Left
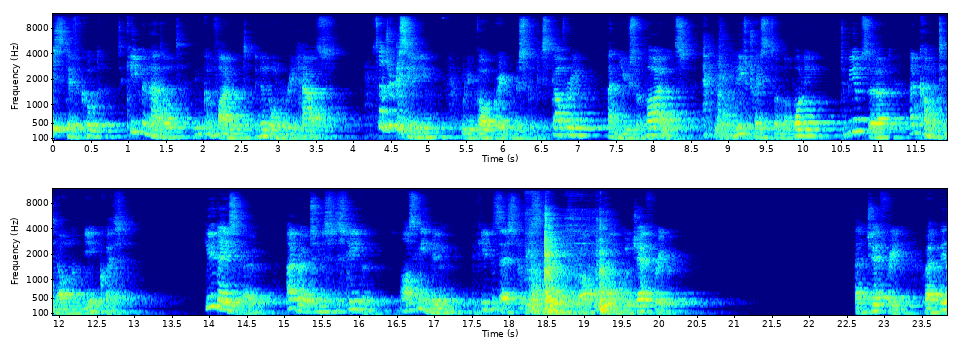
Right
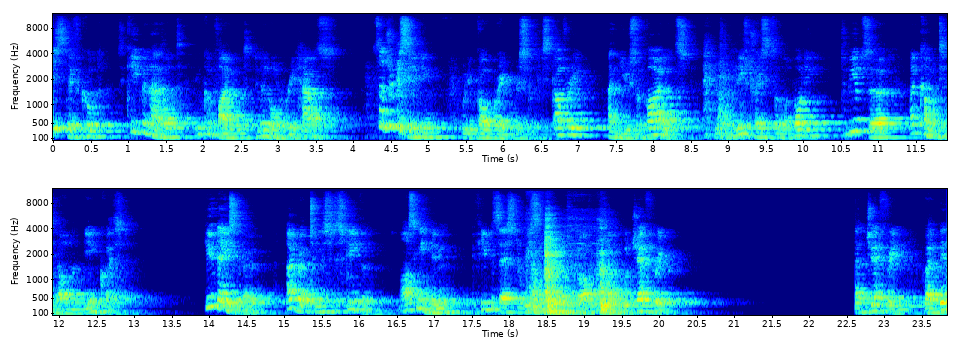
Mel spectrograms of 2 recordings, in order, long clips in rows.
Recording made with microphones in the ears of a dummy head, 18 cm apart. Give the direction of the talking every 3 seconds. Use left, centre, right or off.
left, left, left, left, centre, right, right, right.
